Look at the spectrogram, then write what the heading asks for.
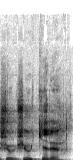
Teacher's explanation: And in Munster, they say Shukire, which has 3 syllables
